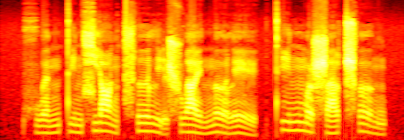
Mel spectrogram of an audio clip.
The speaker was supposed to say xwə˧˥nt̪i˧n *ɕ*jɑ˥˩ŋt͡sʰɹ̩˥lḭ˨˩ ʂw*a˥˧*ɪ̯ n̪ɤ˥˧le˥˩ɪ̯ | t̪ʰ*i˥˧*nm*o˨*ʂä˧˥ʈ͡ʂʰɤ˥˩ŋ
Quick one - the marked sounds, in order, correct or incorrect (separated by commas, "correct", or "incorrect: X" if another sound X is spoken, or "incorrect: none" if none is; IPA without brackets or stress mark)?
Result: correct, correct, incorrect: i˥, incorrect: ɤ˨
